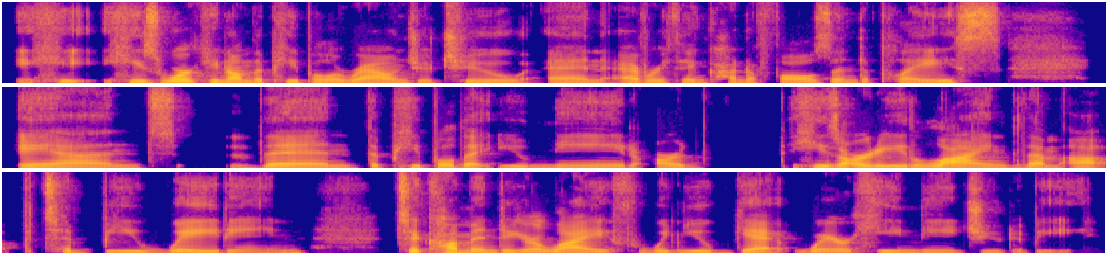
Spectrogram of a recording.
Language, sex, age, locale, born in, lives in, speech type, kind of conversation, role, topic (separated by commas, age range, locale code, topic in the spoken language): English, female, 40-44, en-US, United States, United States, conversation, unstructured, none, What is one small daily habit you have started recently that has quietly improved your days, and why?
